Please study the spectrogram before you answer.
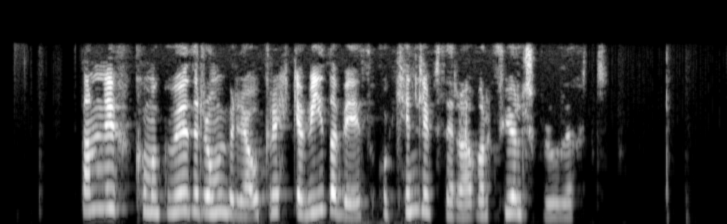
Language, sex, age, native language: Icelandic, female, 18-19, Icelandic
